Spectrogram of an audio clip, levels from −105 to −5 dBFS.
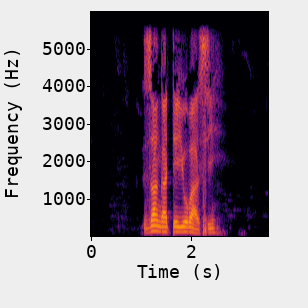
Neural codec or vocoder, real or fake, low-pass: none; real; 5.4 kHz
